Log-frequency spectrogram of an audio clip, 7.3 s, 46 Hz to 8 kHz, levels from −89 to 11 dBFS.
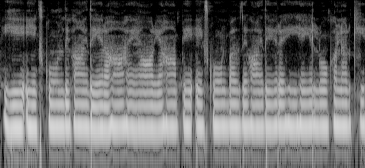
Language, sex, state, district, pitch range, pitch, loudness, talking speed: Hindi, female, Chandigarh, Chandigarh, 160-170 Hz, 165 Hz, -12 LUFS, 165 wpm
